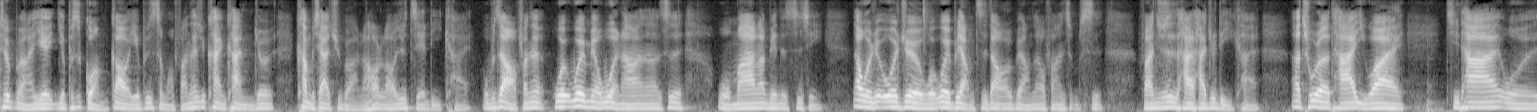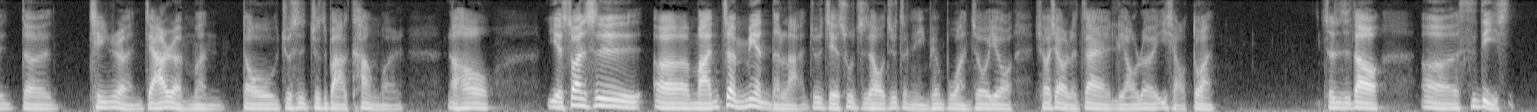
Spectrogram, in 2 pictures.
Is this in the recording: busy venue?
no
